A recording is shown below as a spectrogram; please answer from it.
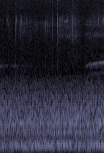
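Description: Steady background room noise: an even low hiss and hum with a faint, thin high-pitched whine, and no distinct event.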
